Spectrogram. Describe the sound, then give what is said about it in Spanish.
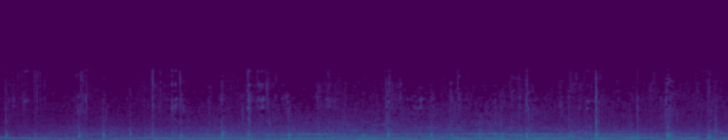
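Horse hooves clip-clop in a steady, fairly quick rhythm as Sven rides his horse outside, with sharp repeated clicks over a dense bed of clattering and rumbling background noise. “Mientras, en el exterior, Sven monta a lomos de su caballo.”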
